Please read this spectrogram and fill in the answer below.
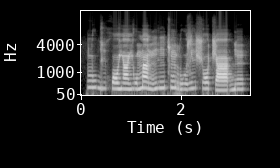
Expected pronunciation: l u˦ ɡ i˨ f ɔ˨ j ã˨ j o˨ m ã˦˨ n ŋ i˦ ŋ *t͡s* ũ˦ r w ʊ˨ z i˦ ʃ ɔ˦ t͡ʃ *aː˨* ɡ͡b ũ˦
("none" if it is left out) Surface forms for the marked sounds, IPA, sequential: t͡s, aː˨

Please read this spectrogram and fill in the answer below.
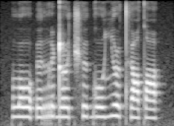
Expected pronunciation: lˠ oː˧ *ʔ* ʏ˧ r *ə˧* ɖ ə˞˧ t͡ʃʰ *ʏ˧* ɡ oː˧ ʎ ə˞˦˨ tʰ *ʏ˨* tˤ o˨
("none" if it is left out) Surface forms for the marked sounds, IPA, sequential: ʔ, ə˧, ʏ˧, ʏː˨

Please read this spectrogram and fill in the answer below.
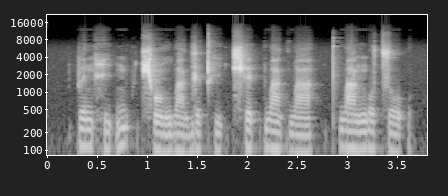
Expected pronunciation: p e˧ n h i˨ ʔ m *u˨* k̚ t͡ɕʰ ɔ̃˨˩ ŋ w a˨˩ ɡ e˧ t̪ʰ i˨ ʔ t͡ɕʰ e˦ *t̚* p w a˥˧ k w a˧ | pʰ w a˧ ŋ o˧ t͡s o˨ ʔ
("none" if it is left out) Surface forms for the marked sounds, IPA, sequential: u˦, t̚

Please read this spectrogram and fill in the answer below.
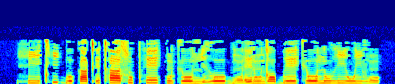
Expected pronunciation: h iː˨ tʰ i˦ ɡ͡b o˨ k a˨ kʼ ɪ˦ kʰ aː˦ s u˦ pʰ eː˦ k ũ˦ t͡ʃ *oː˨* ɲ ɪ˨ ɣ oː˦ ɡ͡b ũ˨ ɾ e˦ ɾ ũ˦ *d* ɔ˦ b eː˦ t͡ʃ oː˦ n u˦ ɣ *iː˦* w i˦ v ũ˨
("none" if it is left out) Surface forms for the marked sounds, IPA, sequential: oː˦, d, iː˦

